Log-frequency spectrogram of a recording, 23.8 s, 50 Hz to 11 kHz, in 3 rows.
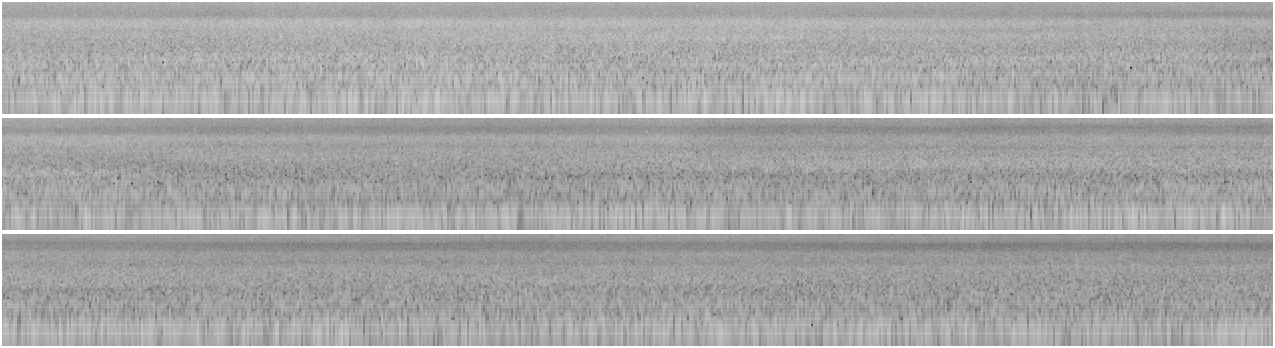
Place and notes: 泰和橫堤路閘, Taimali Township, Taitung County - Agricultural irrigation channel
Agricultural irrigation channel, Water sound
Binaural recordings, Sony PCM D100+ Soundman OKM II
